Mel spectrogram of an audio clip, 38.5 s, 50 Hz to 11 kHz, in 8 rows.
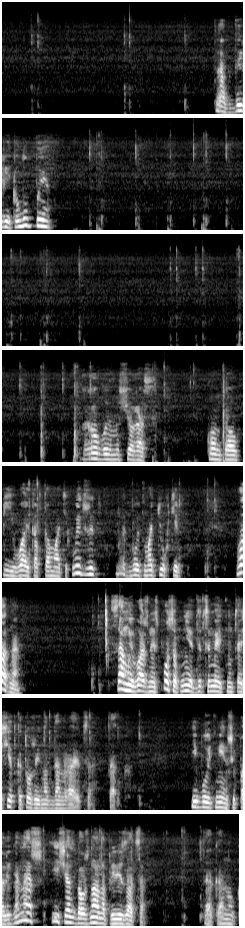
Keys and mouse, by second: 0.8-2.0 drag, 2.7 click, 3.8-6.6 middle drag, 6.9 shift+middle click, 8.3 middle click, 9.0 shift+middle click, 10.7 shift+middle click, 13.1 click, 14.5 shift+middle click, 15.4 middle click, 16.0 shift+middle click, 17.6 shift+click, 18.9 ctrl+p, 22.0 middle click, 23.5 click, 26.0 click, 27.0-28.3 drag, 29.9 click, 30.8 click, 31.3 middle click, 33.1-34.7 drag, 35.5-36.7 drag, 37.5 middle click.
